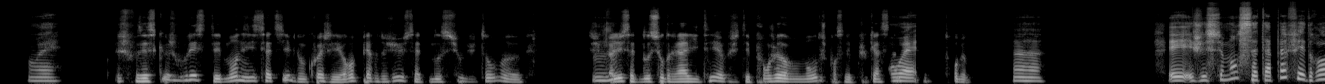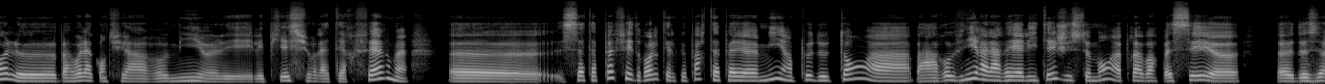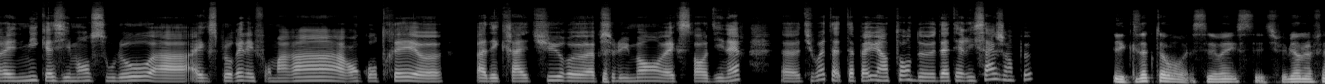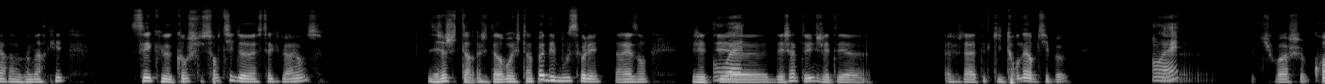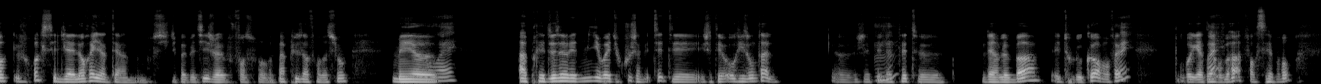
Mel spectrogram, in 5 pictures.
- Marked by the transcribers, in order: tapping; unintelligible speech; laughing while speaking: "regarder en bas, forcément"
- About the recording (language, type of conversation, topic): French, podcast, Raconte une séance où tu as complètement perdu la notion du temps ?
